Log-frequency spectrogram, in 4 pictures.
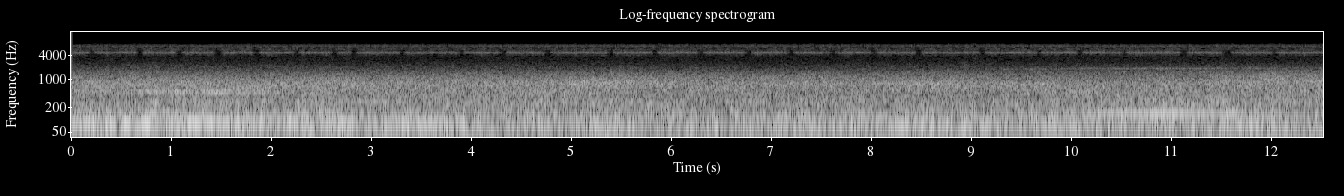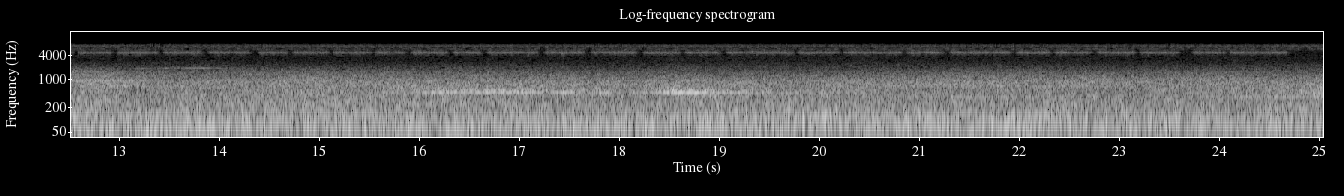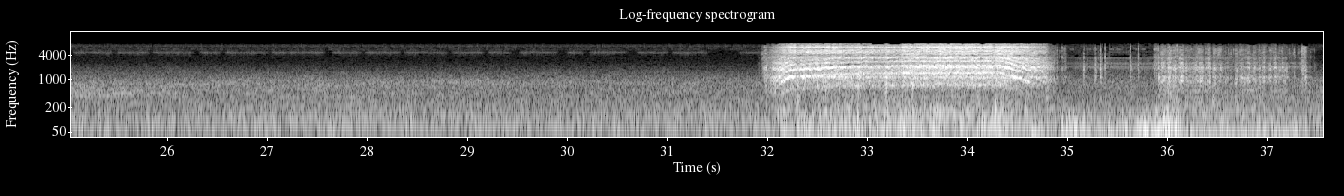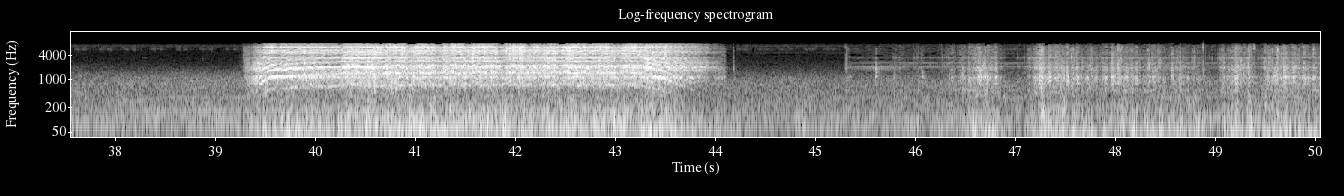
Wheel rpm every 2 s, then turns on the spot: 0, 0, 0, 0, 0, 0, 0, 0, 0, 0, 0, 0, 0, 0, 0, 10, 160, 40, 10, 40, 190, 120, 0, 10, 20.
34-38 46-50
